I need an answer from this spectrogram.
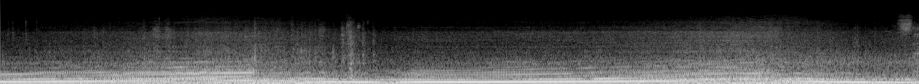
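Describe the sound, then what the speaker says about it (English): A 1JZ-swapped Nissan 240SX S14 Kouki revs loud and close while driving, its engine note climbing and falling through repeated pulls, with no talk over it. "being able to drive my first 240 S14"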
